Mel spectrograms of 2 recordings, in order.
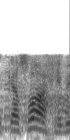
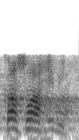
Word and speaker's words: كصاحب: ولا تقل كصاحب، معذرة، نحن نبين النطق الخطأ لنتفاداه. نسمع كثيرا كصاحبي، ك لا، كاف رقيقة تقرأها كده بلطف من غير عنف ومن غير مجهود كبير، بسلاسة بوضوح، كصا، ولا تكن كصاحب الحوت.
